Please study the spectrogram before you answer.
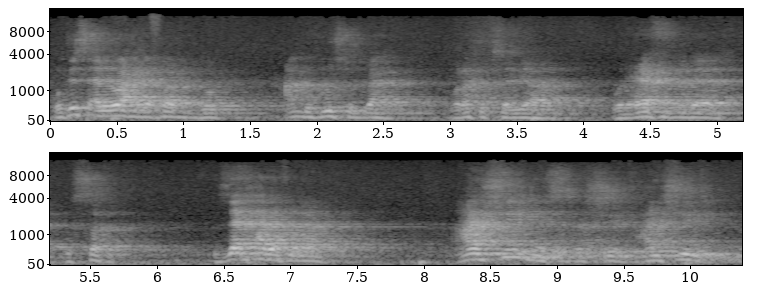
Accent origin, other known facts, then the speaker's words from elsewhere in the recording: Upper Egypt, Egypt; عندنا في الصعيد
